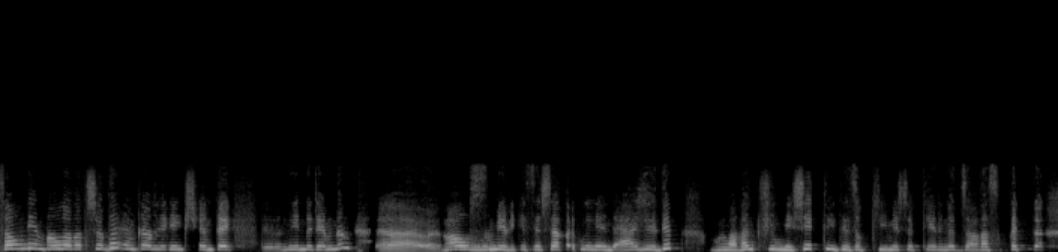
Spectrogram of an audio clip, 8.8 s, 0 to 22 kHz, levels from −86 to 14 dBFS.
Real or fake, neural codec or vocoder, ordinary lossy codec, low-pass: fake; codec, 16 kHz, 0.5 kbps, X-Codec, HuBERT features, trained on general audio; none; none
